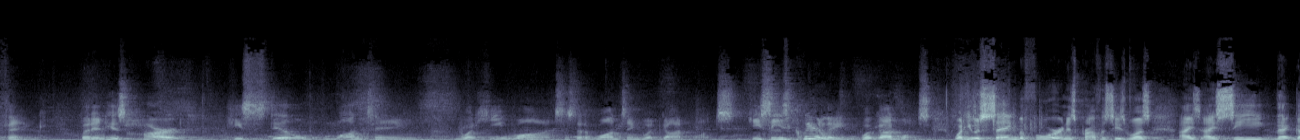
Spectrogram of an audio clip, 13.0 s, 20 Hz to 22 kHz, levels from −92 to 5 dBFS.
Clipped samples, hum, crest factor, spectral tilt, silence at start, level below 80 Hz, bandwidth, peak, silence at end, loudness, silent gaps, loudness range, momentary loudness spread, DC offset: under 0.1%; none; 20 dB; -4 dB/octave; 0 s; -44 dBFS; 14.5 kHz; -6 dBFS; 0 s; -27 LUFS; none; 8 LU; 13 LU; under 0.1%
